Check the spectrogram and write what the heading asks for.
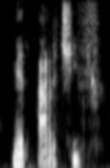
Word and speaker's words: medRxiv: El primero, le digo, prepublicado en MedArchiv, o MedArchiv, sería otra de las pronunciaciones del término, que repito, es MedRxiv, de chica.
